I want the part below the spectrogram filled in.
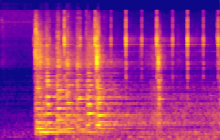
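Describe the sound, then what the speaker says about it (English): A clock ticks steadily, a repeated sharp click roughly every half second, rising suddenly out of near silence and then continuing a little quieter with no voices. "The climate clock is ticking"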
